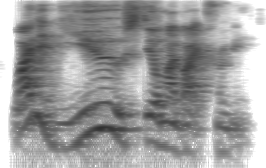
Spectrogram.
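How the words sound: The word "you" carries strong stress. "the accent or emphasis is placed on the word you"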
